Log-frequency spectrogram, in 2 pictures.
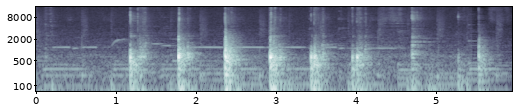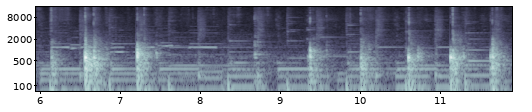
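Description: Pastry blender cutting cold butter into flour in a stainless steel bowl, with repeated dull knocks at an irregular one to two strokes a second, over soft background music.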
